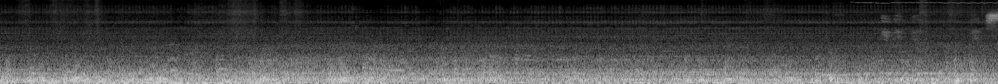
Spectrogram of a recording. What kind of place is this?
subway train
